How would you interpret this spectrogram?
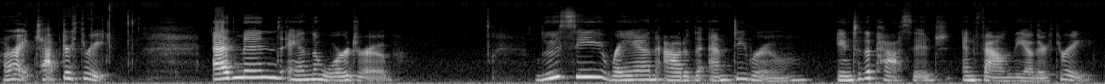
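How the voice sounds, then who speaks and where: A woman's voice: medium pitch, animated, slow, vocal fry. Woman reading a children's chapter book aloud, friendly asides, recorded in a church office. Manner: chatty asides to young listeners.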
